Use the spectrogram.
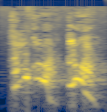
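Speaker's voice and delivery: very high, loud squawk; mock urgent order. Pastor telling young man to quit, high mock command. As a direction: order him out in an exaggerated high voice.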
